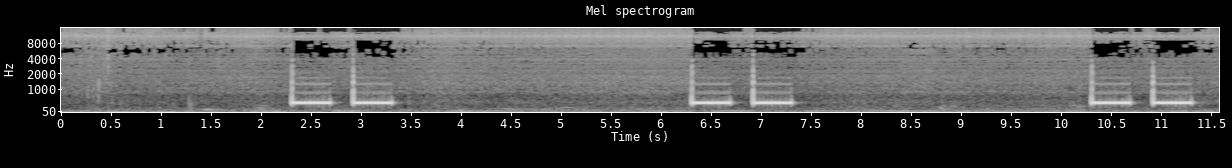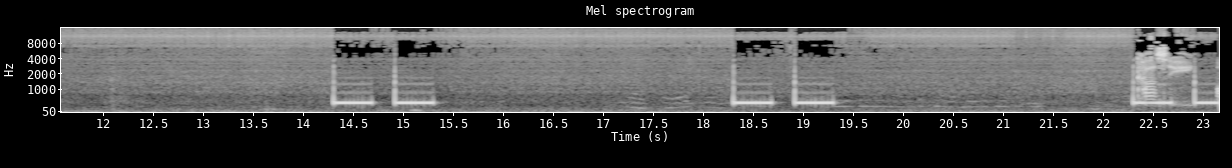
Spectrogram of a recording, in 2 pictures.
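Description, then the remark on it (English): Paired electronic tones beep in a steady repeating pattern, about every four seconds, like a phone dialing into a GW Connect conference call, over a faint background hum. “Con call, GW Connect.”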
